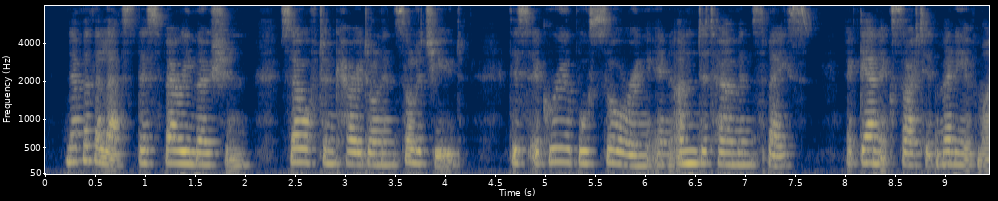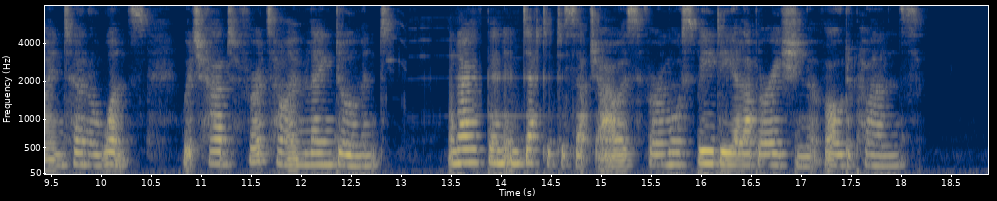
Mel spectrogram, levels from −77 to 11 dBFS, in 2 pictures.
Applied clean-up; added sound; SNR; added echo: neural separator model SepFormer DNS4.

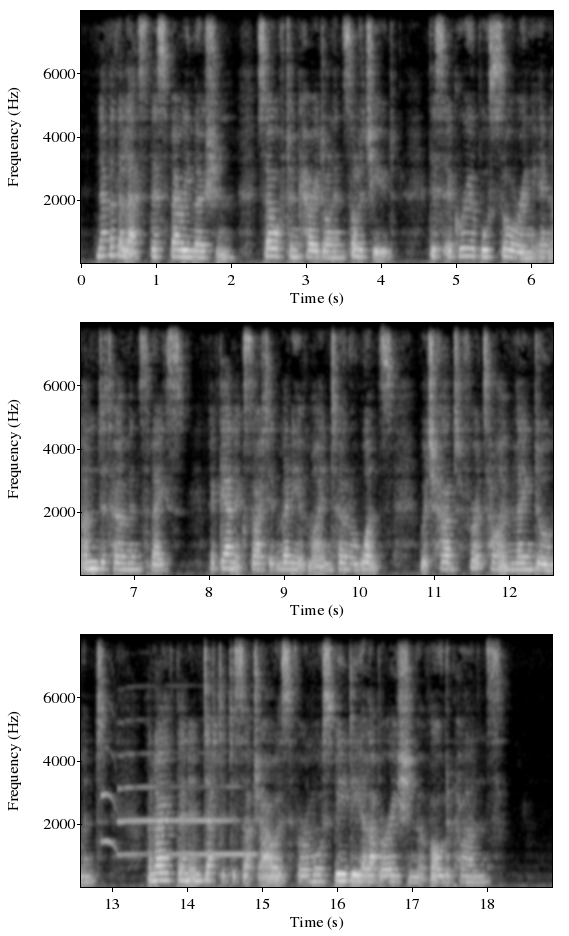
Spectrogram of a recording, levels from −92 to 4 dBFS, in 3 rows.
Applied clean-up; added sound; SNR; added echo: none; Wind instrument, woodwind instrument; 12 dB; reverberation time 0.3 s.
